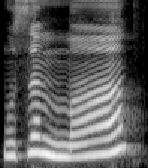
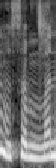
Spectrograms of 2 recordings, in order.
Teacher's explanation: ایک الف کے برابر کھینچتے ہوئے ہم وقف کریں گے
